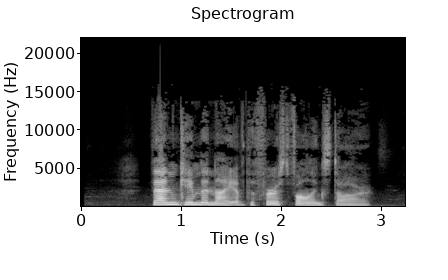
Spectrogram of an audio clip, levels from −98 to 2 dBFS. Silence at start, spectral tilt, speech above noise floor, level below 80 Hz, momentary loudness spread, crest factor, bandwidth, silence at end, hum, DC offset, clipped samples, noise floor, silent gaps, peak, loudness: 0.7 s; -4 dB/octave; 44 dB; -64 dBFS; 13 LU; 20 dB; 14 kHz; 0.35 s; none; under 0.1%; under 0.1%; -63 dBFS; none; 0 dBFS; -19 LUFS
